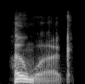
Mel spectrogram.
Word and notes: homework: British English

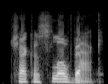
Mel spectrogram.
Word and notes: Czechoslovak: American English

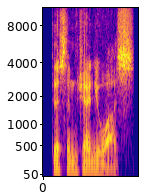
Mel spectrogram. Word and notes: Disingenuous: American English

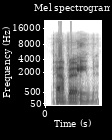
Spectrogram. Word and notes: pavane: American English

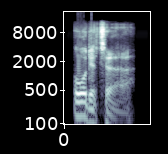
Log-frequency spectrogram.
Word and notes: auditor: British English

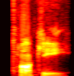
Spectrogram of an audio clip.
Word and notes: talkie: American English

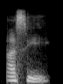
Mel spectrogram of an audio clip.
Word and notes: RC: Indian

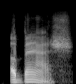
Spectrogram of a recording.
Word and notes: abash: American English

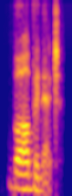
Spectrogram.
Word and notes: bobbinet: Indian

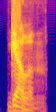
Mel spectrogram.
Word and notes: gallon: British English

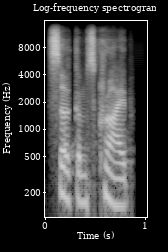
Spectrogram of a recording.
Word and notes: circumscribe: Indian

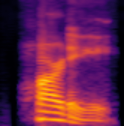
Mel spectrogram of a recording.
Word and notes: hardy: American English

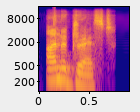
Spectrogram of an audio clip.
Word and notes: unaddressed: Indian

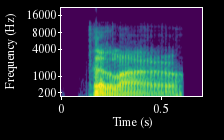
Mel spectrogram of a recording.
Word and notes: pillow: British English

